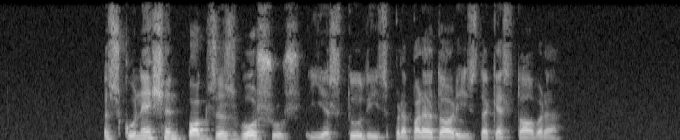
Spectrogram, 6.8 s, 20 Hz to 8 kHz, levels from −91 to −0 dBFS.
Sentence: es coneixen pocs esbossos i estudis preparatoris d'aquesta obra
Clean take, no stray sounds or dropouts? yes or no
yes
